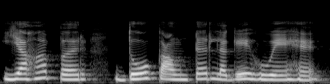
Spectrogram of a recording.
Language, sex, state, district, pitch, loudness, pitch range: Hindi, female, Jharkhand, Ranchi, 235 Hz, -15 LUFS, 225-250 Hz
